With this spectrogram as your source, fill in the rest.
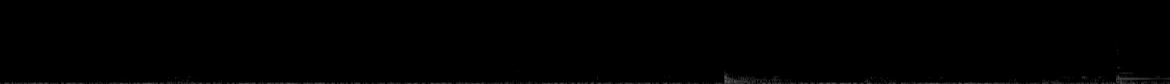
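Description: A cello plays a slow melody.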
